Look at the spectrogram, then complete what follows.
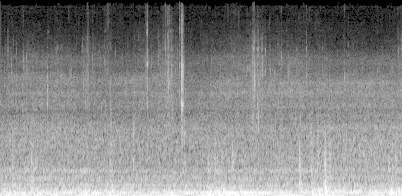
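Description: Steady low rumble of wind and water around a kayak on open water, with a few light clicks and ticks in the middle.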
